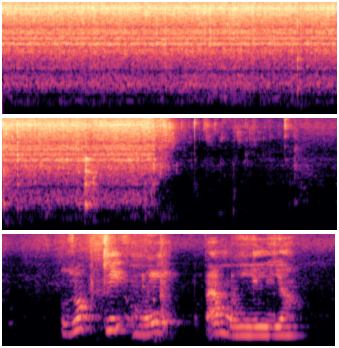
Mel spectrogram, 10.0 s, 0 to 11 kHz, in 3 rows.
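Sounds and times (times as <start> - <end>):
water running from a tap: 0.0 - 6.0.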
